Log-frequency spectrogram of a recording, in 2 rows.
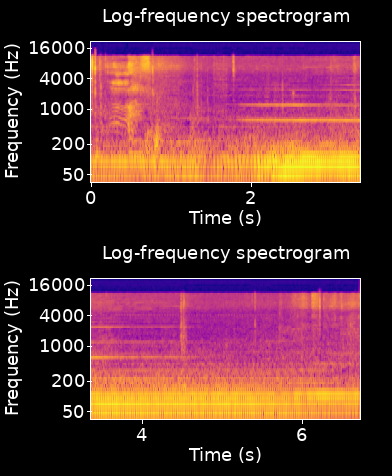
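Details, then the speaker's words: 2012 Toyota Matrix driving in winter: a thin, steady high squeal rises over road rumble and then fades, the brake pad wear indicator scraping the rotor, meaning the pads need replacing. "yeah so that squeaky son just indicates that you need new brake pads"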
